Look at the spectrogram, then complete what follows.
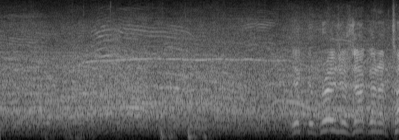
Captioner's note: crowd cheering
